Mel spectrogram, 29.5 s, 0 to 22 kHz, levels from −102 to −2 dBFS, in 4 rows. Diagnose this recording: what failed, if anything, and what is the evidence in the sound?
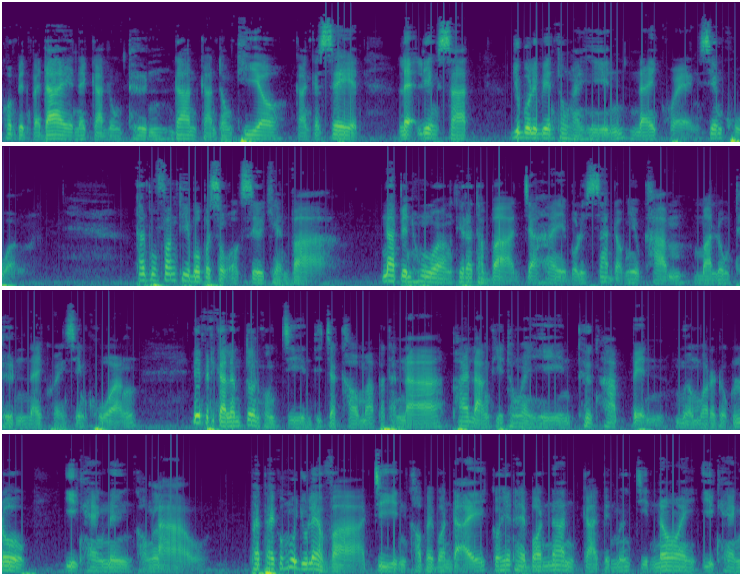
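Periodic USB or driver dropouts, 3.24 to 29.47 s: ticks every 62 ms, each where about 2 ms is skipped because the driver stage is periodically blocked.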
